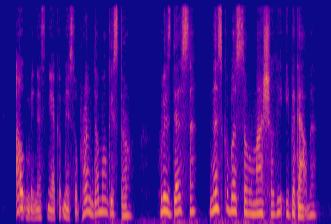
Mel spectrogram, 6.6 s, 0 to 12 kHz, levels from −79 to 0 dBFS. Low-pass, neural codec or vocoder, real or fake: 10.8 kHz; codec, 16 kHz in and 24 kHz out, 0.4 kbps, LongCat-Audio-Codec, two codebook decoder; fake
